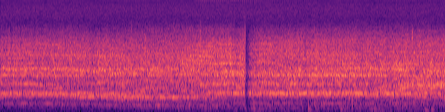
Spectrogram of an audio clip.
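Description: Football stadium crowd singing a chant together on a long held note.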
